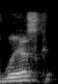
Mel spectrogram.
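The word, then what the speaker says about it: WSCC: And so the whisk whole school whole community whole child model um the as I said pronounced as whisk there are 10 components that we focus on and that's in the blue area.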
